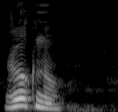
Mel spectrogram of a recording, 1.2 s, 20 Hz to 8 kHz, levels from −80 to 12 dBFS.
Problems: none marked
